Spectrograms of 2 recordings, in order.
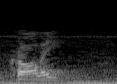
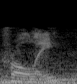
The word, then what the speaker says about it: Crowley: learned about was Alistair Crawley he likes to have his name pronounced Crowley to rhyme with holy and uh the Satanist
